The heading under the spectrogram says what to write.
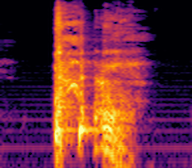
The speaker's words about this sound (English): Sorry, y'all. That's post-COVID. Cough.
